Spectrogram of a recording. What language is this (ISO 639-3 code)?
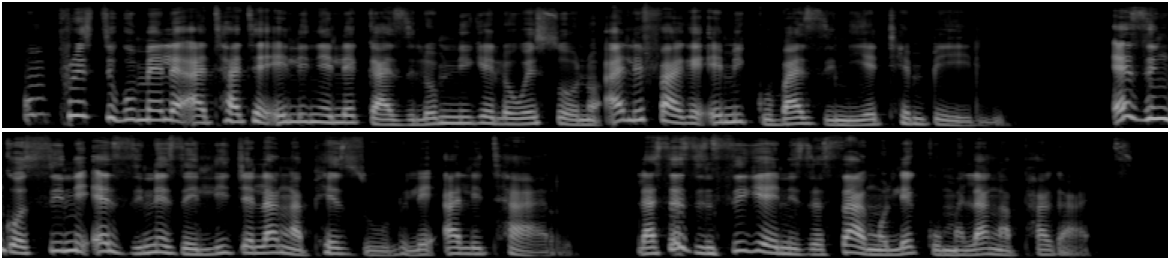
nde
